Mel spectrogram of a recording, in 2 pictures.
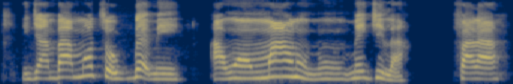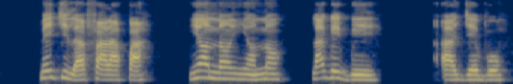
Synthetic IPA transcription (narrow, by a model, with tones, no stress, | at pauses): ĩ˨d͡ʒa˨ba˧mɔ̃˦to˦˨ɡ͡bɛ˦˨mĩ˧ | a˨w̃ɔ̃˧mã˦ɾ̃ũ˦˨nũ˨˦me˦d͡ʒi˦˨la˨˦ | fa˧ɾa˧ | me˦d͡ʒi˦˨la˨˦fa˧ɾa˧k͡pa˧˨˦ | ɔ̃˦˨nã˧˨jã˨nã˧˦ | la˦ɡ͡be˦˨ɡ͡be˨˦ | a˨d͡ʒɛ˨bɔ˧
